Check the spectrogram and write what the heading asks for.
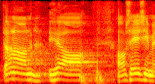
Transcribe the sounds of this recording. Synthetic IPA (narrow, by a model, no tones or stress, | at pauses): t̪ænæonheæ | ɑseesime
